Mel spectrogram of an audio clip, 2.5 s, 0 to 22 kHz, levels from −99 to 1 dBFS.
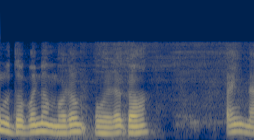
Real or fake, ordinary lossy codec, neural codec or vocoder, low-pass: fake; none; codec, 32 kHz, 1.9 kbps, SNAC; 7.2 kHz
